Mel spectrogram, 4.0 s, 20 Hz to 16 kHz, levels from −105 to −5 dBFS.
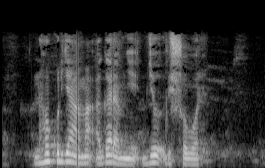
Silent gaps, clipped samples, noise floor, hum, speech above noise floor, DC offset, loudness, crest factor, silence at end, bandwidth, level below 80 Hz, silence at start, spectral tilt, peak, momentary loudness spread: none; under 0.1%; -65 dBFS; none; 34 dB; under 0.1%; -31 LUFS; 18 dB; 0.85 s; 8 kHz; -66 dBFS; 0.5 s; -4.5 dB/octave; -14 dBFS; 7 LU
